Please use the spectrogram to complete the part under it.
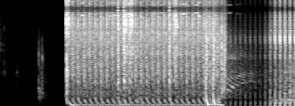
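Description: Rapid rifle fire rattles loudly in a fast burst.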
